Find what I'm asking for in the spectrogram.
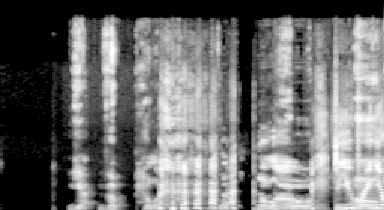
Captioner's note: laughs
